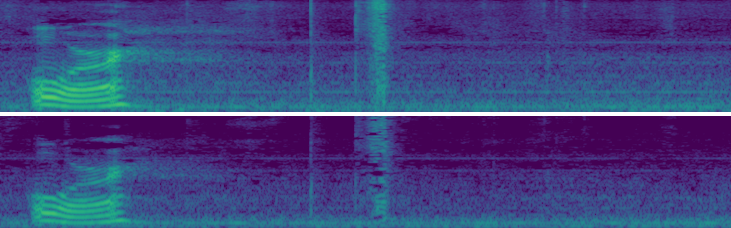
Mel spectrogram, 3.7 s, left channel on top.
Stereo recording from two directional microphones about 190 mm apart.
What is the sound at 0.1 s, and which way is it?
Speech, 15° left (ahead or behind).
